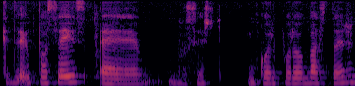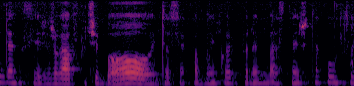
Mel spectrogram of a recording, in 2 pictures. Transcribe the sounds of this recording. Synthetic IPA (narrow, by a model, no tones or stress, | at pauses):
kɛdzḛɾvosesɛvoses | ĩŋkoɾpoɾowbast̪ɐ̃nt͡ʃɪ̃d̪ɐseʒoɡavɐfut͡ʃɪbɔwẽnt̪ɐ̃w̃seakabowĩkoɾpoɾɐ̃nd̪ʊbast̪ɐ̃t͡ʃɪd̪ɐkuwt̪uɾɐ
